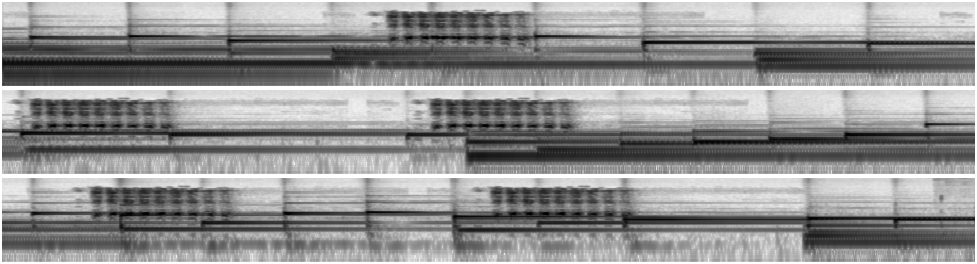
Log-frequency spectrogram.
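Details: Goat bleating in five separate bursts, each roughly half a second long and spaced two to three seconds apart. Gentle piano music plays throughout, its melody steady underneath the calls.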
